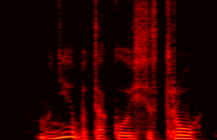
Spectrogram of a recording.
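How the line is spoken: Envious muttering. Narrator (Russian): завистливо пробурчал Дангат

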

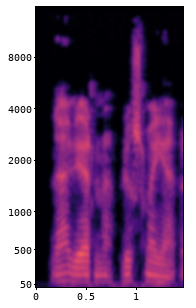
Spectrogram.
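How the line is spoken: Sighing. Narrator (Russian): Жанна вздохнула

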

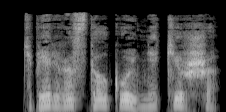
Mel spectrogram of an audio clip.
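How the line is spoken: Low voice. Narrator (Russian): сказал вполголоса Алексей

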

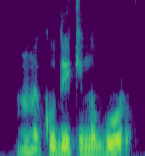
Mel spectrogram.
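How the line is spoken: Gruff mumble. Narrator (Russian): буркнул Ерофеев

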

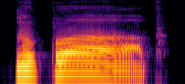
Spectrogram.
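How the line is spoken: Sleepy drawl. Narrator (Russian): сонно протянула, не открывая глаза

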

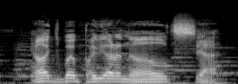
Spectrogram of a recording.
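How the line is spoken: Grumbling, servant. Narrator (Russian): ворчал слуга

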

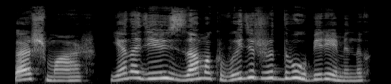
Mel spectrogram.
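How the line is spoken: Groaning. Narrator (Russian): простонал Тин

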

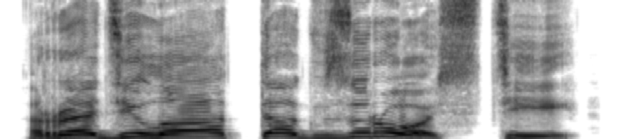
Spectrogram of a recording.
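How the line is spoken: Mother yelling. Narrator (Russian): Мама Шельму так выстигала, так орала

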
